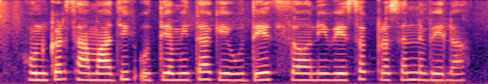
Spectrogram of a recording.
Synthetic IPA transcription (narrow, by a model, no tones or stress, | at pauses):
hʊnkəɾsaːmaːd͡ʒɪkʊ̰d̪jəmit̪akeud̪eːssəniʋeːsək̚pɾəsənːəbʱeːla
